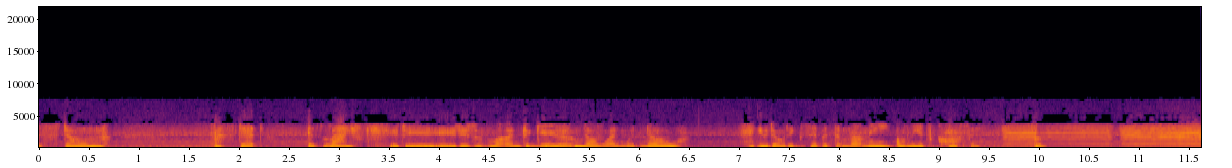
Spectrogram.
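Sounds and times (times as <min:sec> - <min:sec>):
speech: 0:00.0 - 0:00.8, 0:02.0 - 0:10.2
door buzzer: 0:09.6 - 0:11.6.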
